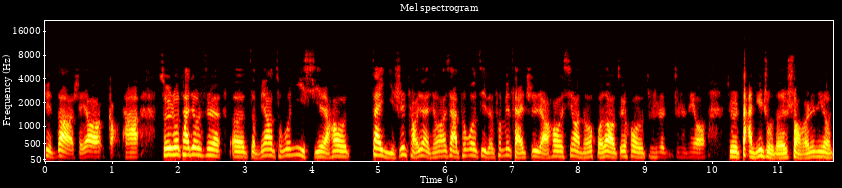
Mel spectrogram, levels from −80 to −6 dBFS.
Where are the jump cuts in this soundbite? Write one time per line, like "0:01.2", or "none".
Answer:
0:02.7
